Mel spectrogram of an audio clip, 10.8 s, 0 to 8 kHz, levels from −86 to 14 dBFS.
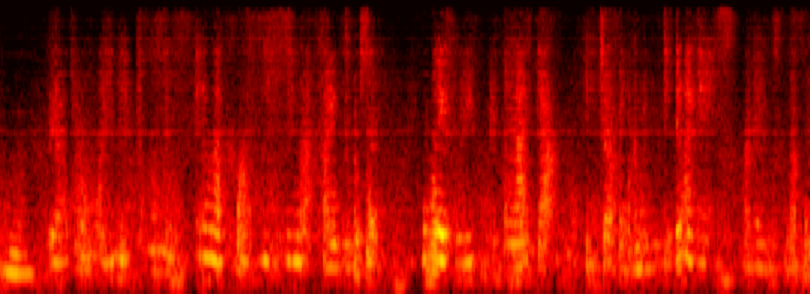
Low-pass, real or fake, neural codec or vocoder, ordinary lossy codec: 7.2 kHz; fake; codec, 44.1 kHz, 0.9 kbps, DAC; none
